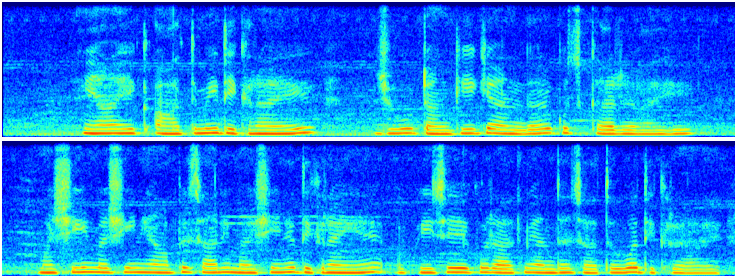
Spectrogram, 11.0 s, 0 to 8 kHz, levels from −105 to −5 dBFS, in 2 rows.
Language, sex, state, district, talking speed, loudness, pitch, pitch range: Hindi, female, Bihar, Sitamarhi, 185 wpm, -31 LUFS, 235 Hz, 225-250 Hz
